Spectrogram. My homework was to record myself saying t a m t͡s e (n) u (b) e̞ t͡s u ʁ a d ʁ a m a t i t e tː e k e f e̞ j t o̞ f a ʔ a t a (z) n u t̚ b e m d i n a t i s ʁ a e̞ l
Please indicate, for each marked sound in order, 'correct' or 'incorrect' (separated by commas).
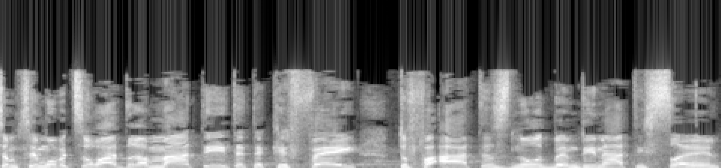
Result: incorrect, correct, correct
